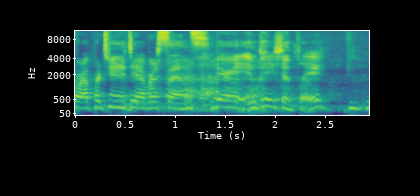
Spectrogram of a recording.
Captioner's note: laughter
